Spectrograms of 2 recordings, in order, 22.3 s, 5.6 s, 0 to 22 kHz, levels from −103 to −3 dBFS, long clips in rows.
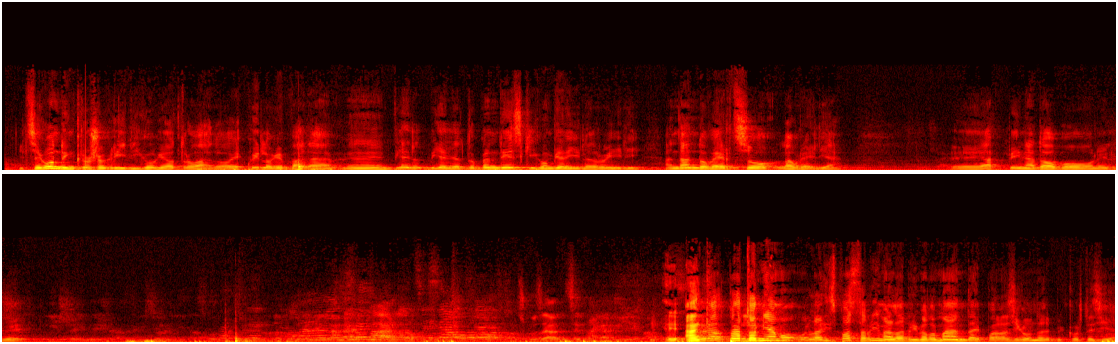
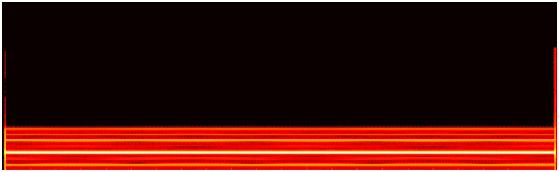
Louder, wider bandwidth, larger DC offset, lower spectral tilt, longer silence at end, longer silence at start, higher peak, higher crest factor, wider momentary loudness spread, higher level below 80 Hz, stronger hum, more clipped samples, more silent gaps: second, -37 LUFS vs -6 LUFS; first, 13.5 kHz vs 5.8 kHz; neither; first, -6 dB/octave vs 6.5 dB/octave; about the same, 0 s vs 0 s; about the same, 0 s vs 0 s; second, -8 dBFS vs -4 dBFS; first, 30 dB vs 4 dB; first, 20 LU vs 0 LU; first, -56 dBFS vs -70 dBFS; first, 50 Hz at -60 dBFS vs none; neither; neither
